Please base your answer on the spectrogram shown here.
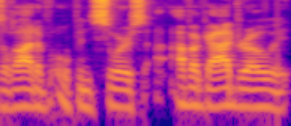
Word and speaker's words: Avogadro: Avogadro, I think, is the pronunciation of it.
